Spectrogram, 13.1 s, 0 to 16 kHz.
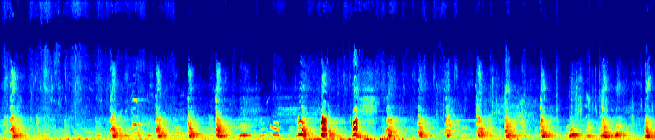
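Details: Barking American Pit Bull Terrier at a 2024 ADBA Tristate conformation show, 12–18 month females: repeated short barks at an uneven pace, briefly broken by people talking in the middle.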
